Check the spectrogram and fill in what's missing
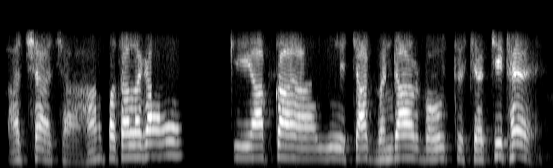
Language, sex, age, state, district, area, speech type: Hindi, male, 60+, Uttar Pradesh, Ghazipur, rural, conversation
